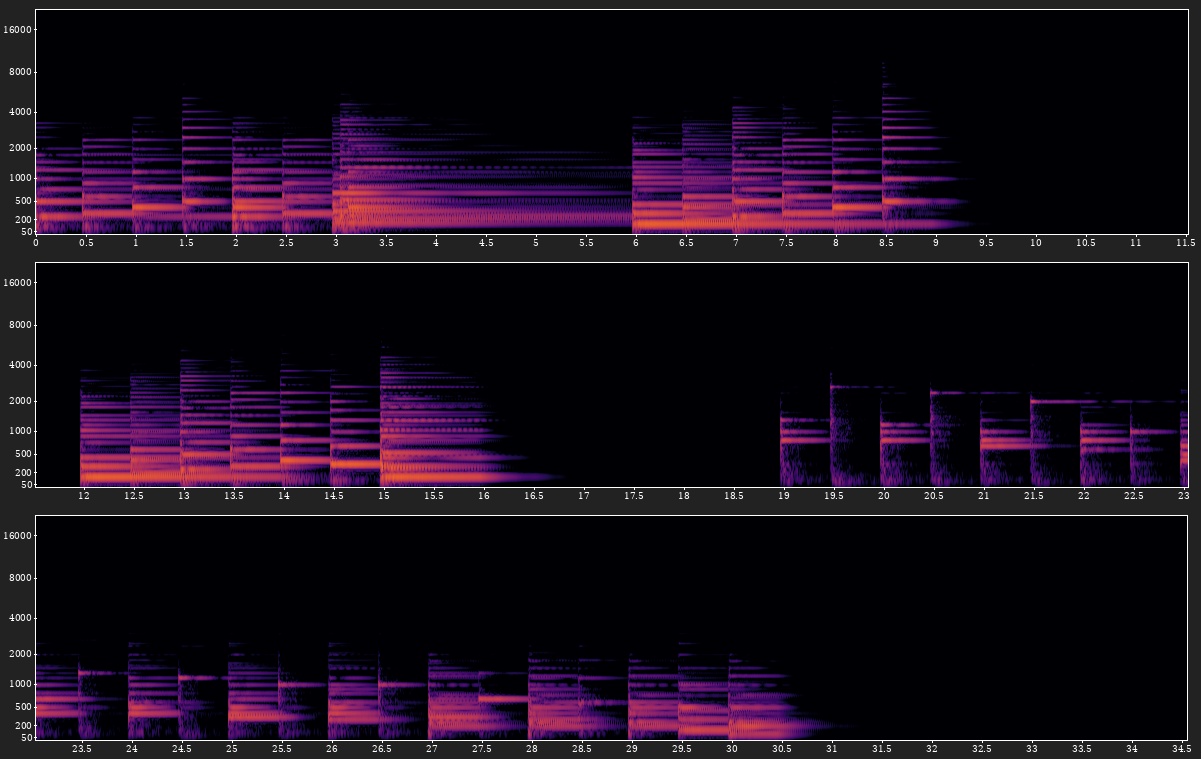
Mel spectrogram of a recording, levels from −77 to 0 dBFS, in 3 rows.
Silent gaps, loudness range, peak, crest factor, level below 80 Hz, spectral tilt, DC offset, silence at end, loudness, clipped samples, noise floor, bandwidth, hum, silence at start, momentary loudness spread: none; 12 LU; -16 dBFS; 20 dB; -66 dBFS; -9 dB/octave; under 0.1%; 3.8 s; -36 LUFS; under 0.1%; under -90 dBFS; 6.8 kHz; none; 0 s; 16 LU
